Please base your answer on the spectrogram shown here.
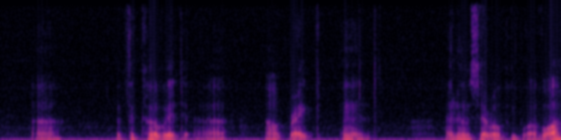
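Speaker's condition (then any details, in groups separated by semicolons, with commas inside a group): Cerebral palsy; quadriplegic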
